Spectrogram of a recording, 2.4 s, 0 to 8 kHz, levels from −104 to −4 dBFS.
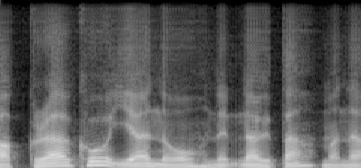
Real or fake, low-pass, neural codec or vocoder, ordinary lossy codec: fake; none; codec, 16 kHz, 0.3 kbps, FocalCodec; none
